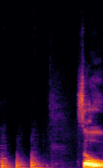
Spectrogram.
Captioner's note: knocking sounds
